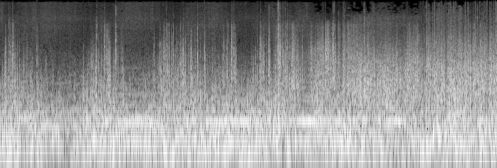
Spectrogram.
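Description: Wind buffeting the microphone in gusts over the steady drone of a bass boat's outboard motor running underway.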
